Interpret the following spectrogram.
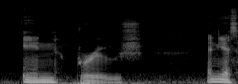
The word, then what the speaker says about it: Bruges: Coming in at number 1, In Bruges. And yes, it's pronounced Bruges, by the way, if you didn't know.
